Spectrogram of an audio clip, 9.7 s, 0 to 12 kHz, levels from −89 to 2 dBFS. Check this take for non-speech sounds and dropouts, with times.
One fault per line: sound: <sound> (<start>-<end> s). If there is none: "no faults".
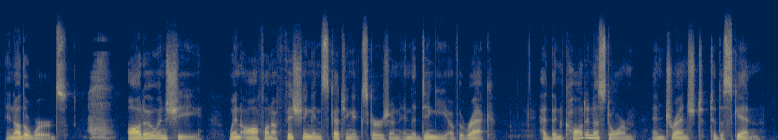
sound: throat clearing (1.0-1.5 s)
